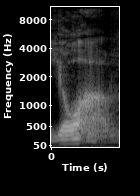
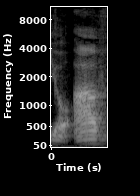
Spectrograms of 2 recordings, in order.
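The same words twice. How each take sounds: First: Yoav stressed on its first syllable, YO-av. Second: Yoav with the weight on the final syllable, yo-AV; Israeli pronunciation. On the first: Guest correcting the American version of the name, Yoav with first-syllable stress. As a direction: put the weight on the Yo in Yoav. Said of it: "people usually put the stress on the first syllable". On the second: Guest showing the name as said in Israel, Yoav stressed at the end. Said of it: "but in Israel, it would be". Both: Shown as a demonstration.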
